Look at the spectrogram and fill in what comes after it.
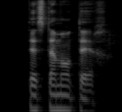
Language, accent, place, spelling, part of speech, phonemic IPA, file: French, France, Lyon, testamentaire, adjective, /tɛs.ta.mɑ̃.tɛʁ/, LL-Q150 (fra)-testamentaire.wav
- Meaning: testamentary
